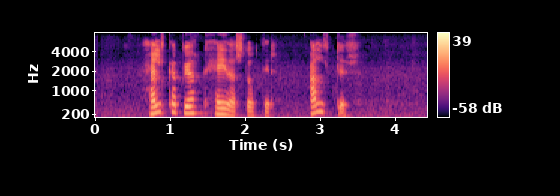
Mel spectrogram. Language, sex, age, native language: Icelandic, female, 20-29, Icelandic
